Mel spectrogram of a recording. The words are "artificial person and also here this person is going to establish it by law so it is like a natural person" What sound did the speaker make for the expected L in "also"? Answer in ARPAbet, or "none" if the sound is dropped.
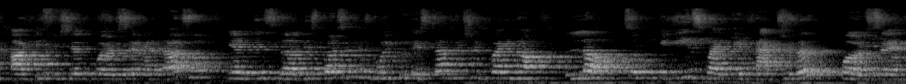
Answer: none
